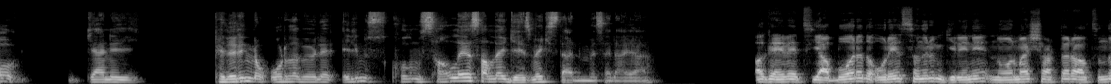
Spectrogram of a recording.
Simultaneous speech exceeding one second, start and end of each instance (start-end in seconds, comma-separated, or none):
none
